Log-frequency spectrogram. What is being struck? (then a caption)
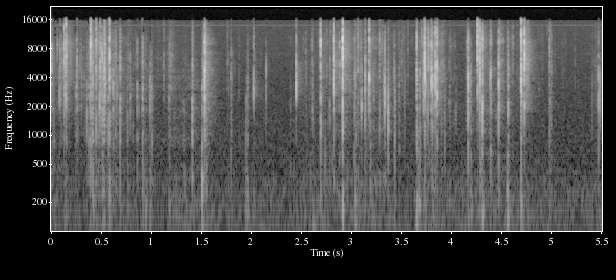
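Plastic bag of foil confetti. A small clear plastic bag full of colourful foil confetti is crinkled and scrunched between fingers and long nails close to the microphone. Quick, bright, dry crinkles come in irregular bursts with almost no low end, each snapping off instantly.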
